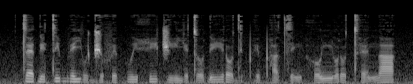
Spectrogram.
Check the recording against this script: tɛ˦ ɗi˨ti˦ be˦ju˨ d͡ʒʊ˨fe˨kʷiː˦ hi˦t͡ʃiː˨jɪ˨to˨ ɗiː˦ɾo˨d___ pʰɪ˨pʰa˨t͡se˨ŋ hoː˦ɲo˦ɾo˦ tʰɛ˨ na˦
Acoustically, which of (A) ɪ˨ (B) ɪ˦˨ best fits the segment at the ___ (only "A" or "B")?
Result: A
